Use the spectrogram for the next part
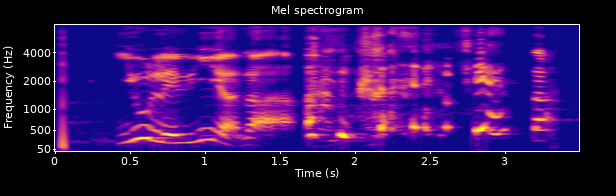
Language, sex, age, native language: Icelandic, other, 13, Icelandic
